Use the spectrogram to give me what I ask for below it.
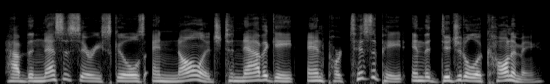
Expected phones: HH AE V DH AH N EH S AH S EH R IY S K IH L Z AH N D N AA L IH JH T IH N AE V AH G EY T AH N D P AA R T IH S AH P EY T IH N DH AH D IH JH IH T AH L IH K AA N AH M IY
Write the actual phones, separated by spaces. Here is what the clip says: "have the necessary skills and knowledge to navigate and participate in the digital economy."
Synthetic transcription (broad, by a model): HH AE V DH AH N EH S AH S EH R IY S K IH L Z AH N N AA L IH JH T IH N AE V AH G EY T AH N P AA R T IH S AH P EY T IH N DH AH D IH JH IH T L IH K AA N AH M IY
